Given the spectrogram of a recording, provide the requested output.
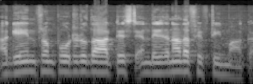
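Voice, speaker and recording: Speaking at a very fast pace, a man uses a fairly high pitch. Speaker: exam coach. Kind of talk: tutorial. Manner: halting.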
